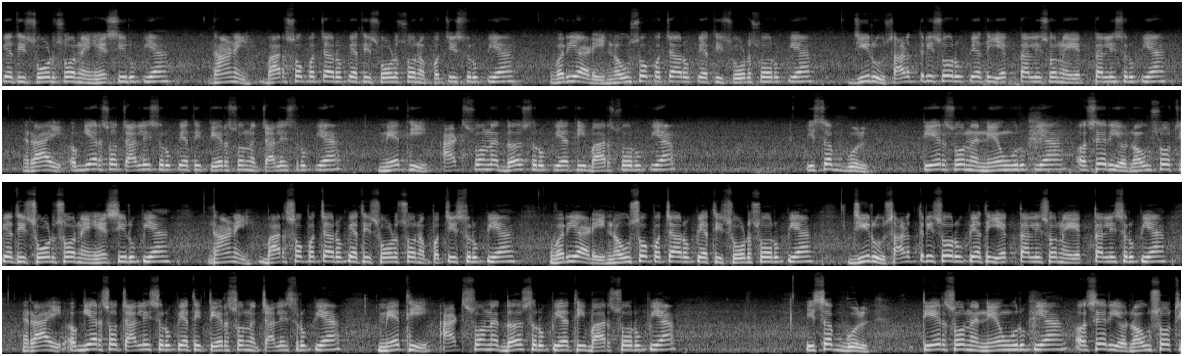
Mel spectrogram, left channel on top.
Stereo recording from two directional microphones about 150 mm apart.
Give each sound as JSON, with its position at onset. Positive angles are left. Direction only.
{"t": 0.0, "sound": "speech", "side_deg": -40}
{"t": 19.8, "sound": "speech", "side_deg": -40}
